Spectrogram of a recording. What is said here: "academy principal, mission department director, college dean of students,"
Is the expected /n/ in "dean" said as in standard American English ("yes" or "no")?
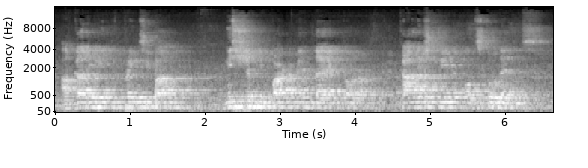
no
